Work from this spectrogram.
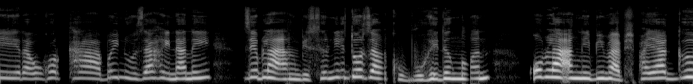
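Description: From 0.72 s to 4.32 s the speech and the room noise behind it swell together by about 11 dB. This is automatic gain rising: the gain control judged the input too quiet and raised its gain progressively over those 3.6 seconds. Because it scales the whole signal, the background lifts along with the talker, so the noise floor audibly climbs.

Within that ramp, and just after it, come five short stalls from late packets, at 2.85, 3.13, 3.37, 3.78 and 4.62 s. Each time the jitter buffer ran dry because the next packet had not arrived, and the receiver held the last sound until it did, for 20, 20, 30, 60 and 80 ms respectively. Playback then resumes where it left off, so no speech is lost. Each stall is heard as a sound stretched unnaturally long, with a faint buzz or dip.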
